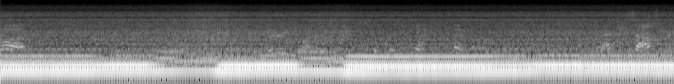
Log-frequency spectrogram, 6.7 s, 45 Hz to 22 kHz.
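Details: Honda K20-swapped CRX after exhaust quieting work, temporary tip left on; steady, even idle with a couple of smooth blips and no ticks, knocks or rasp; engine sounds healthy and fairly subdued.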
